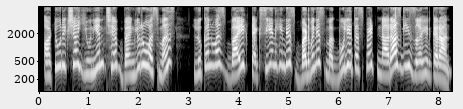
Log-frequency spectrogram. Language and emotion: Kashmiri, angry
